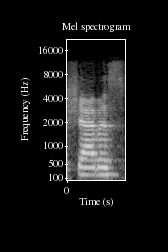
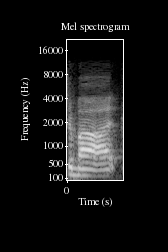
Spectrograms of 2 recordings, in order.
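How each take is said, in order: First: The word ends with an s sound. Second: The word ends with a t sound. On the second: "versus Shabbat"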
